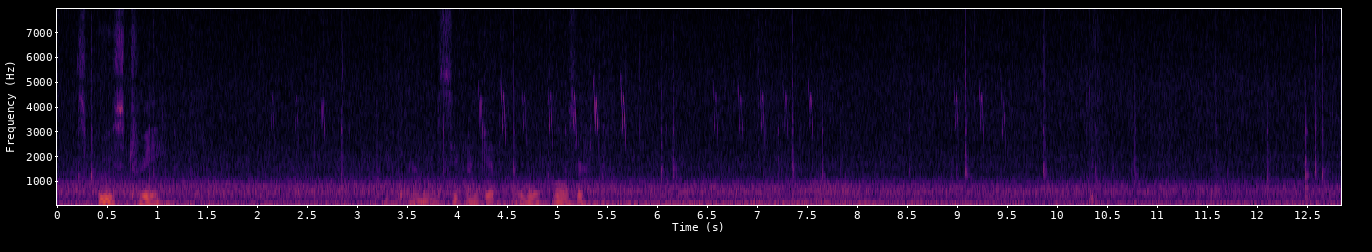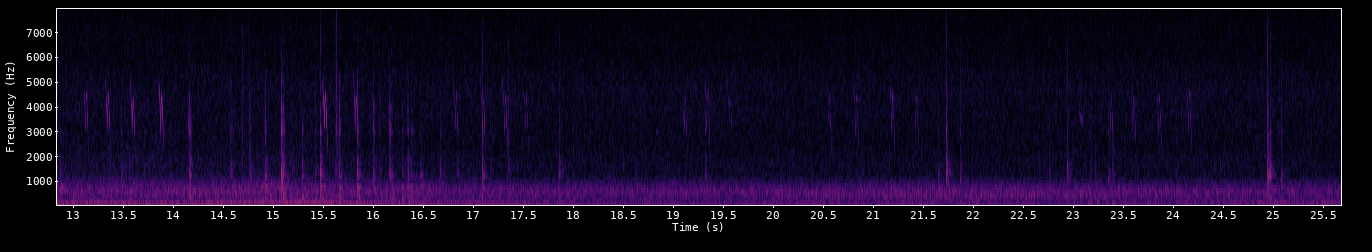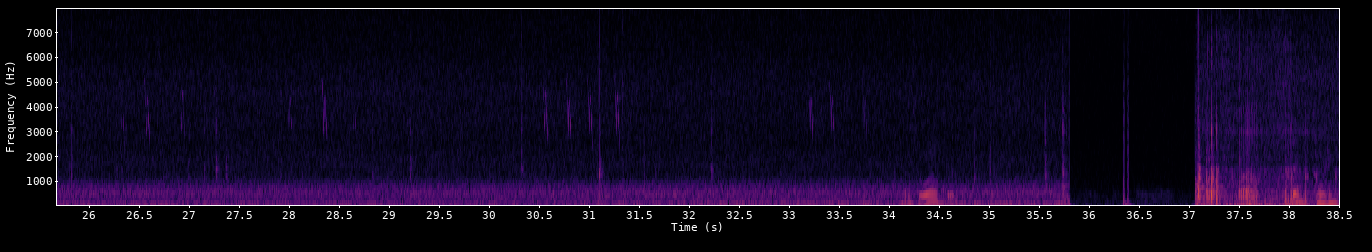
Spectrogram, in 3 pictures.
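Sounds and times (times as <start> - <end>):
steady low rumble of noise: 0.0 - 35.8, 37.1 - 38.4
type 3 wild bird giving short high chip calls: 0.0 - 35.8, 37.1 - 38.4
speech: 0.4 - 1.2, 3.6 - 5.8.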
